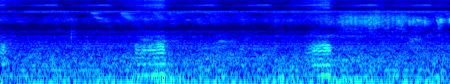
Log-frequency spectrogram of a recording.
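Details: Sydney, a dog fast asleep, snores in two rasping, harmonic breaths a few seconds apart over a steady low hum and faint background hiss.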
